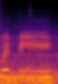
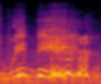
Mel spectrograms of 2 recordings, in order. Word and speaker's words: Whidbey: here it is Captain Whitby welcome Captain wait B it's Whidbey once I say it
